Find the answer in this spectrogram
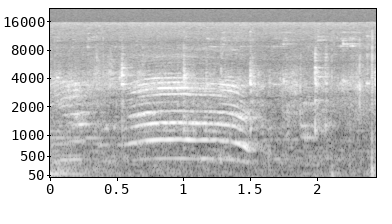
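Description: Near silence between the announcer's counts, with one faint call about half a second in that rises and then falls in pitch, just under a second long.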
